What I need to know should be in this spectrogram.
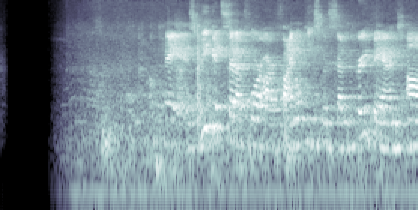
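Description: A woman speaks calmly through a microphone in a large hall.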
